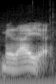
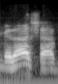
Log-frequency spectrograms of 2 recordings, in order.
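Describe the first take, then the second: First: The double L sounds like 'y'. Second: The double L sounds like 'sh', Argentine style.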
